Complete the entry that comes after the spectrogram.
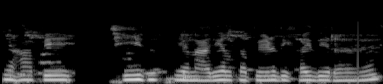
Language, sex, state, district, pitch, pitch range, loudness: Hindi, female, Chhattisgarh, Sarguja, 200 Hz, 195-210 Hz, -21 LUFS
